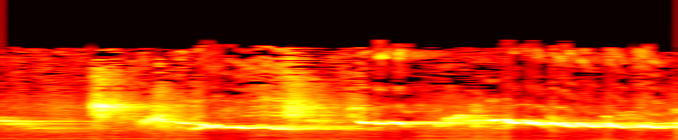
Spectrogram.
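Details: Duel between two sooty-headed bulbul males singing hard and fast, used for song tutoring. Sweeping whistles slide down, then a new phrase jumps up and trails off in a rippling warble, over faint background hum.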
